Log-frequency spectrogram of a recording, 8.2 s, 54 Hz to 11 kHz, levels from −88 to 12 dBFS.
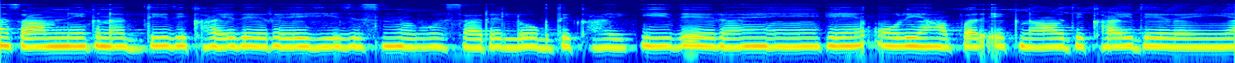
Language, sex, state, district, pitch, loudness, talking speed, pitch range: Hindi, female, Bihar, Purnia, 220 Hz, -24 LUFS, 180 wpm, 215-230 Hz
